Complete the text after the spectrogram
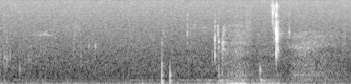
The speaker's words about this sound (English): I'm about to take my first sip of Girl Scouts S'mores. We're doing it live. All right, here it is.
